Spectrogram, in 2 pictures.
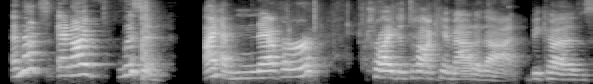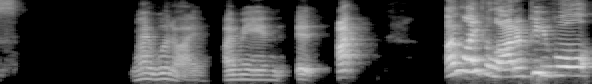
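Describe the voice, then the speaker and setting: A woman's voice: mid-range voice, sharp tone. A woman host chatting casually and bluntly with viewers on a livestream, informal and talkative. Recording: echoey room.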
